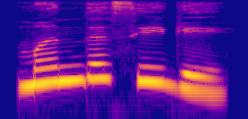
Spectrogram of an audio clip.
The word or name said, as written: ಮಂದಸೀಗೆ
